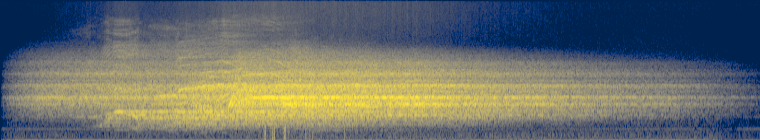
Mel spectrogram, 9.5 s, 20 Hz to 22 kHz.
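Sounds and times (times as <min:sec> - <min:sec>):
ambience: 0:00.8 - 0:08.6
laughter: 0:01.1 - 0:04.4.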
